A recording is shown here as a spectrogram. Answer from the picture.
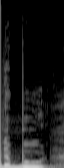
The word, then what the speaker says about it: boha: Ça s'écrit B-O-H-A, mais ça se dit la boue.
